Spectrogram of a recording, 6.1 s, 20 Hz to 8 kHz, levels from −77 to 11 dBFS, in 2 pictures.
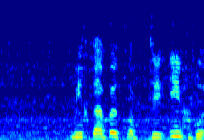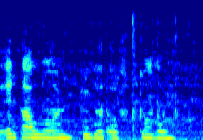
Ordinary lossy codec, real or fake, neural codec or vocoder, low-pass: none; fake; codec, 16 kHz, 8 kbps, FreqCodec, larger model; 7.2 kHz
